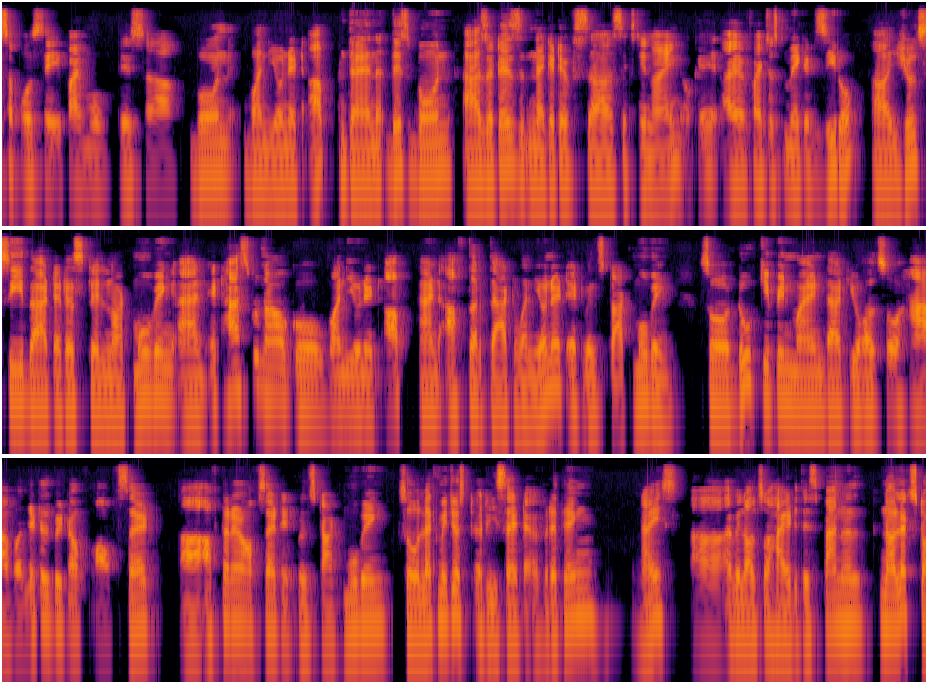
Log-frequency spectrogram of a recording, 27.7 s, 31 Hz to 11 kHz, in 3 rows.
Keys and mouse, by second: 0.6-2.9 drag, 7.6 click, 8.6 shift+middle click, 9.2 middle drag, 10.7 click, 11.0-15.9 drag, 19.6-22.3 drag, 22.7 a, 23.8 alt+g, 24.0 alt+r, 24.8 shift+middle drag, 25.9 n, 26.7 shift+middle drag.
